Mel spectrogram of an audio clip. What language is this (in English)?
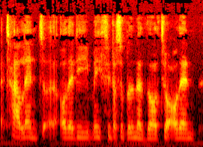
Welsh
